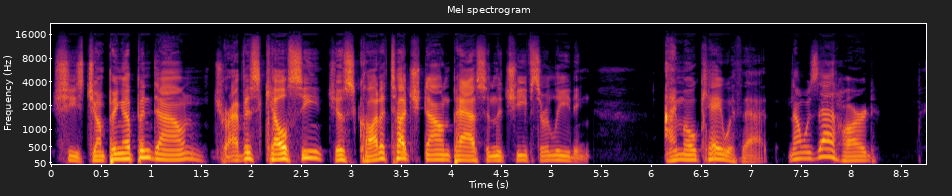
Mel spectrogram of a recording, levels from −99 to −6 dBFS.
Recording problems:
none

